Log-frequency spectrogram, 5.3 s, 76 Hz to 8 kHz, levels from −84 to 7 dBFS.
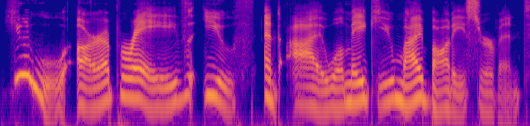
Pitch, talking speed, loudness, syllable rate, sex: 190 Hz, 145 wpm, -21 LUFS, 3.5 syllables/s, female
